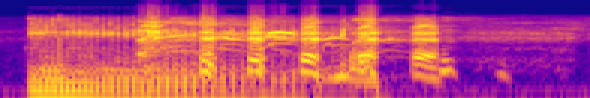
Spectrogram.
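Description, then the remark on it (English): A voice imitates a horse by flapping the lips, a loud buzzing, sputtering burst lasting over a second, with choppy pulses before trailing off into quieter breathy noise. “But you sound more like a horse. Yeah, that's just lip flapping.”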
